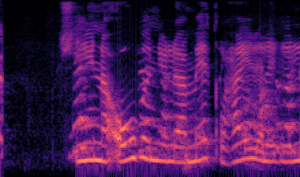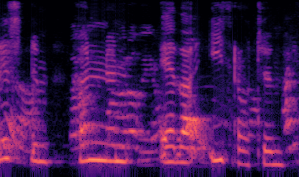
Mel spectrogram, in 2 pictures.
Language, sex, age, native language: Icelandic, male, 21, Icelandic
